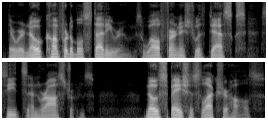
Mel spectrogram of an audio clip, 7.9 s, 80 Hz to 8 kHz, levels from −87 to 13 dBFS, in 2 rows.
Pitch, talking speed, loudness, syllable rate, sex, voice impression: 95 Hz, 130 wpm, -21 LUFS, 4.3 syllables/s, male, masculine, adult-like, thick, tensed, powerful, slightly dark, clear, slightly nasal, cool, calm, slightly mature, reassuring, wild, lively, slightly strict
